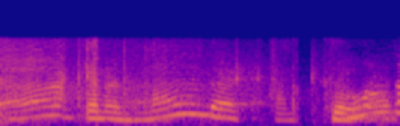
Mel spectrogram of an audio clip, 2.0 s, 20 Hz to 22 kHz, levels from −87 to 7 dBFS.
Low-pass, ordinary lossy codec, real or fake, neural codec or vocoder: 7.2 kHz; none; fake; codec, 16 kHz, 0.5 kbps, X-Codec, HuBERT features, trained on general audio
